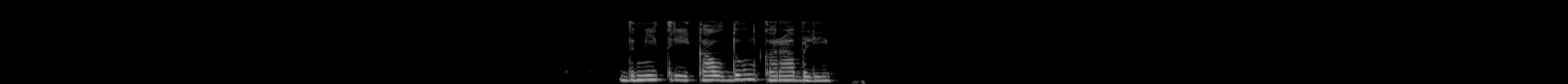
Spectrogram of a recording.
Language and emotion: Russian, neutral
